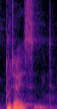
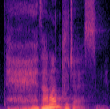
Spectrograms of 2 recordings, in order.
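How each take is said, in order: First: Said in the usual way. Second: 대단한 pressed, loud and falling; stress on 대단한. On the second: Shown as a demonstration. Preacher stressing 대단한 to the congregation. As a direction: lean on the word 대단한. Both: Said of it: "그냥 부자가 아니라".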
